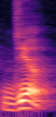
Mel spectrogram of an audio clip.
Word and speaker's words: ज्ञ: दोनों की उच्चारण अलग अलग हैं लेकिन हम ज्ञ उच्चारण को बोलते हैं और जो शुद्ध उच्चारण है इसका वो है ज्ञ।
